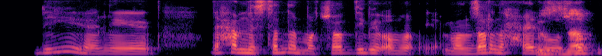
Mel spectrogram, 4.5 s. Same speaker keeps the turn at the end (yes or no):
no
